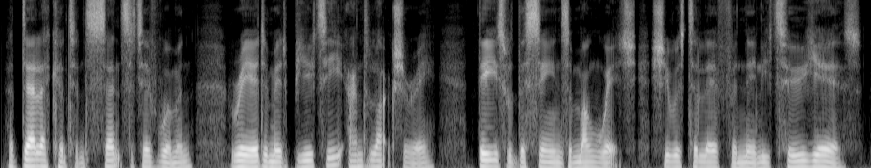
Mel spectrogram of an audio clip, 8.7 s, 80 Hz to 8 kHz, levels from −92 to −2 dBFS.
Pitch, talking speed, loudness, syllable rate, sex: 100 Hz, 165 wpm, -19 LUFS, 5.5 syllables/s, male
